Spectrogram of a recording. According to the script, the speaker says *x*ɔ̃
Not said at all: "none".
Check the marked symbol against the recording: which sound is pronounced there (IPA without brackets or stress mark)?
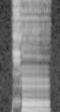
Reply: x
